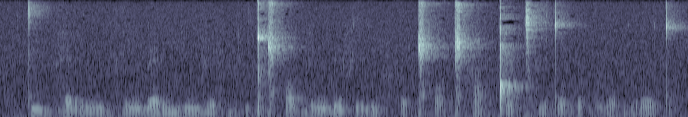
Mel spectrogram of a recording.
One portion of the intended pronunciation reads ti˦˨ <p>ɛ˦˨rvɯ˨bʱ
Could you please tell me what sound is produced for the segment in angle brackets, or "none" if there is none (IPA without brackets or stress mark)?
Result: bʱ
